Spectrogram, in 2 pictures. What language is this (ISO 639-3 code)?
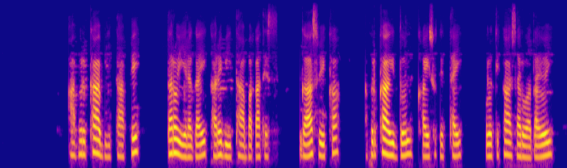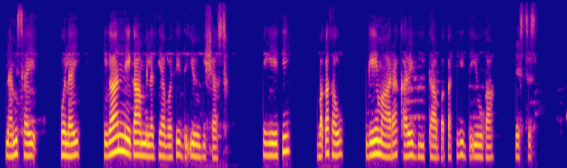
wal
